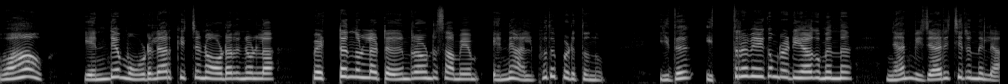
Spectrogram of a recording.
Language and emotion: Malayalam, surprised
